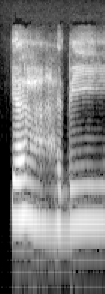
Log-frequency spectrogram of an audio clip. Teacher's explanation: Huruf ha sukun mengalir dulu suaranya. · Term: Huruf H sukun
